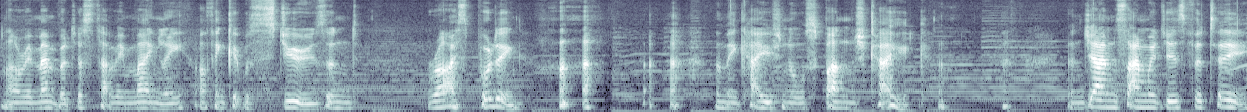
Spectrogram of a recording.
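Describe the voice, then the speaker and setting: With music in the background, a woman in an English accent speaks at a very slow pace, her fairly low pitch carrying lively intonation. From England. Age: 80s+. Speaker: blogger. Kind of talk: casual talk to camera.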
